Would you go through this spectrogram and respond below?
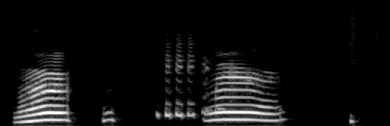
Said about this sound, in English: I love the cows. They got the cutest sound.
